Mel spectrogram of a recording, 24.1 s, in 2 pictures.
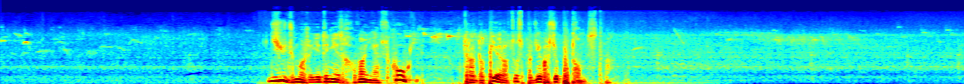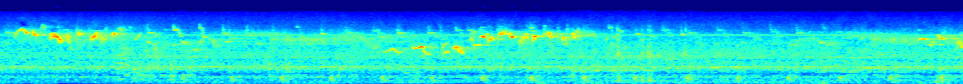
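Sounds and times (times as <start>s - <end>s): faint outdoor hiss: 0.0s - 24.0s
songbirds chirping: 0.0s - 24.0s.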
